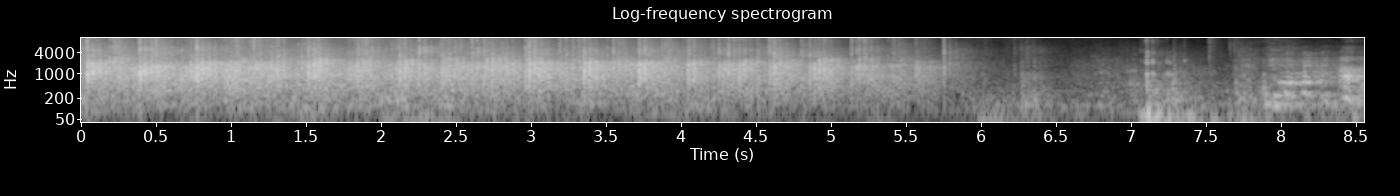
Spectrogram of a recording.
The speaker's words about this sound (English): A round of applause for our newest members.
